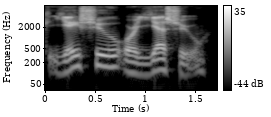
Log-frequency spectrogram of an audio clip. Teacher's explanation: completely dropping off the final guttural letter because of a linguistic quirk of a Galilean accent. As the argument goes, Galilean Aramaic speakers were supposedly very bad at pronouncing guttural letters.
